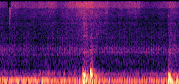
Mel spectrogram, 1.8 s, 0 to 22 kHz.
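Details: 1996 Jeep Cherokee XJ, first drive after front axle install, in 4-low: heavy low rumble with two hard clunks a second apart, no four-wheel drive, fine in 2WD; not a ratio issue per owner, cause unknown.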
